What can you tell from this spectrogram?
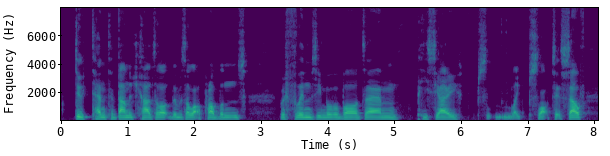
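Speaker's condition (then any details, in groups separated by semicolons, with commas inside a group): No condition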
